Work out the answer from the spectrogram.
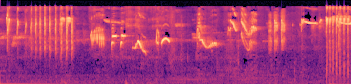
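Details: Orange-headed thrush song in the morning, used to stimulate caged birds to sing. Varied, rapid phrases mixing buzzy rattles, quick trills and clear whistled slurs, with bursts of dense high chatter at the start and end.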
